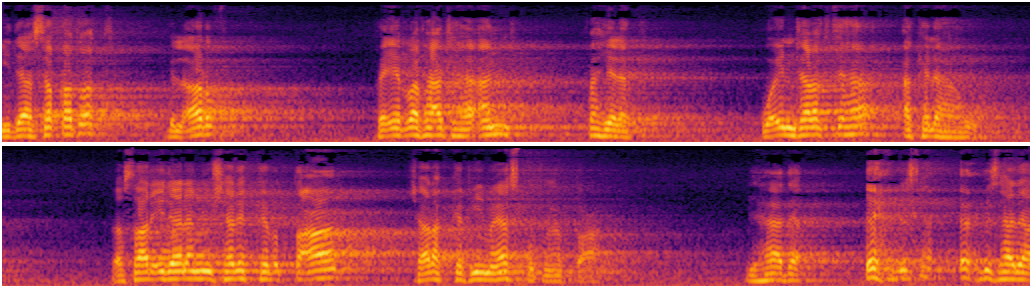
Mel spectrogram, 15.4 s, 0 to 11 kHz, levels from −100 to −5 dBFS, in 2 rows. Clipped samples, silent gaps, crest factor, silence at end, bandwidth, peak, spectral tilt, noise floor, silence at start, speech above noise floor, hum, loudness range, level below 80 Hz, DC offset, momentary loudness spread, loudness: under 0.1%; none; 18 dB; 0 s; 10.5 kHz; -4 dBFS; -6 dB/octave; -49 dBFS; 0 s; 29 dB; none; 5 LU; -52 dBFS; 0.3%; 17 LU; -21 LUFS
